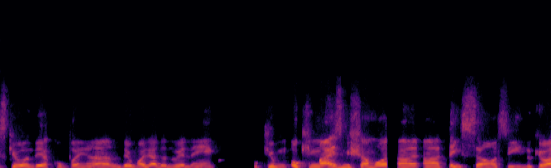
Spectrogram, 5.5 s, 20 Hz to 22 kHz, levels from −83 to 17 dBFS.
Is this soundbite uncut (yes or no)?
no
